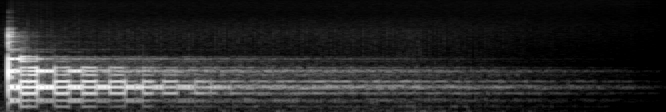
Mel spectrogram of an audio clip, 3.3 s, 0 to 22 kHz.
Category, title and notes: Sound effects > Other
spell dark b
24 - Average Dark Spells Foleyed with a H6 Zoom Recorder, edited in ProTools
